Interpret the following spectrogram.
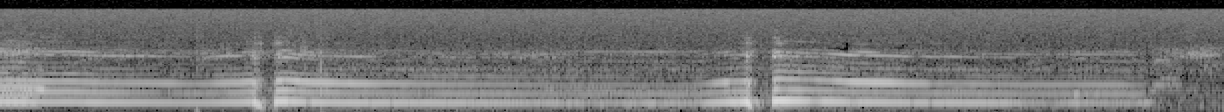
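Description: Mock crying in pain after a pretend injection: a voice wailing in three long, held moans. Each moan starts with a brief upward swoop and then stays at nearly one pitch.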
